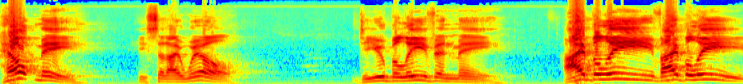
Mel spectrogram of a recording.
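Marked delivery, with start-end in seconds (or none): 1.7-5.0 booming voice from above. Telling a joke about a man calling for help, the answer in booming voice. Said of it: "A booming voice came back".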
